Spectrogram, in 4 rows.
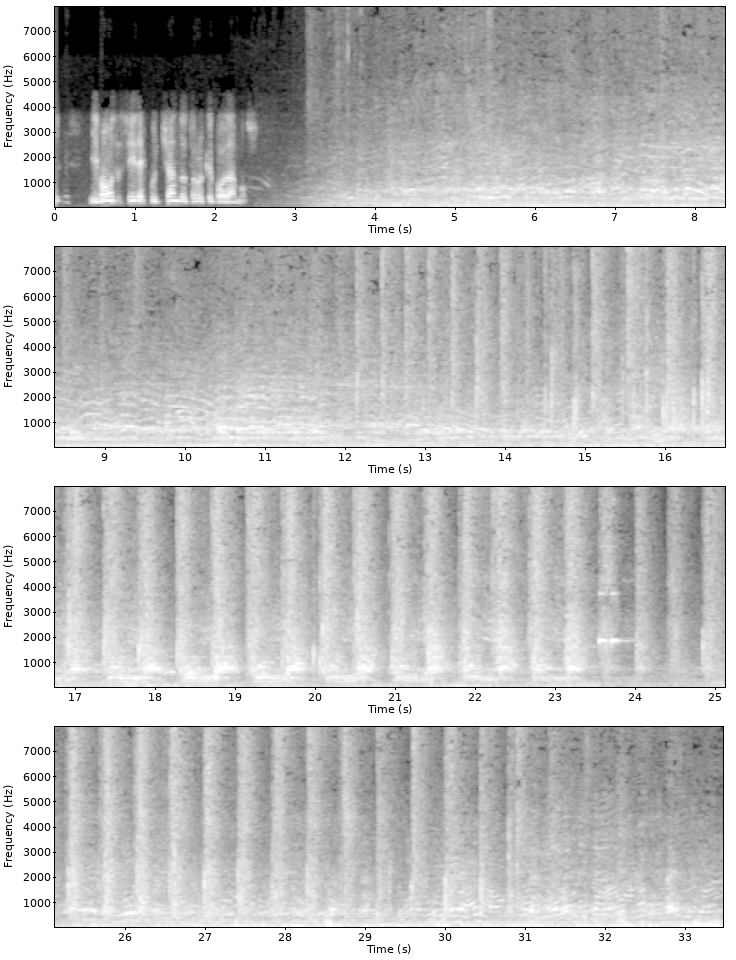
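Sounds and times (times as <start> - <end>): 
speech: 0.0 - 4.6
large protest crowd chanting in unison: 4.6 - 33.0.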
